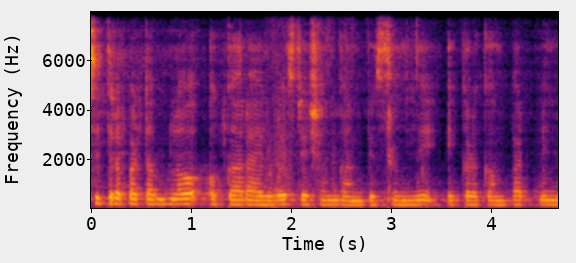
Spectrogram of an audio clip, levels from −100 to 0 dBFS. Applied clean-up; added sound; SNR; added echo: neural separator model SepFormer DNS4.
